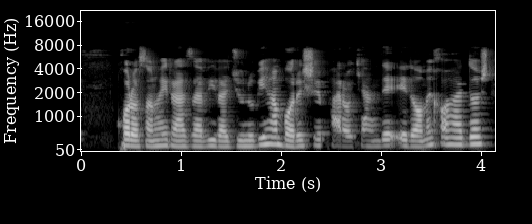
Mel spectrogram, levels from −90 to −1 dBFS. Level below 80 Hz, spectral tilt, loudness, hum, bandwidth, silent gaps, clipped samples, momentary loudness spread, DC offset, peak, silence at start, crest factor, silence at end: -74 dBFS; -4.5 dB/octave; -29 LUFS; none; 7.8 kHz; none; under 0.1%; 8 LU; under 0.1%; -8 dBFS; 0.35 s; 20 dB; 0.05 s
